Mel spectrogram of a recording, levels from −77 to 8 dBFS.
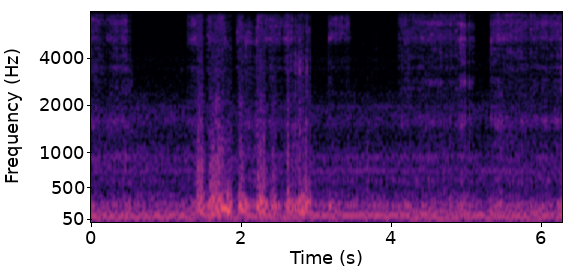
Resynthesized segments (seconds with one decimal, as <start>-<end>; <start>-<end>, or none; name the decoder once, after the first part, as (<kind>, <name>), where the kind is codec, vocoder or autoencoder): none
